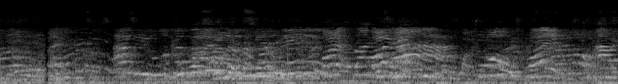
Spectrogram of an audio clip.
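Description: Several children talking and calling out over the general chatter of a crowd, with many voices overlapping and their pitch swooping up and down.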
